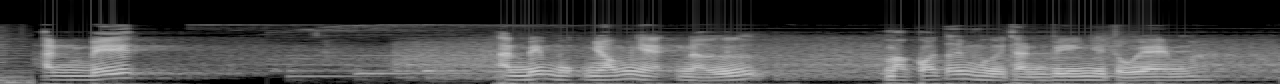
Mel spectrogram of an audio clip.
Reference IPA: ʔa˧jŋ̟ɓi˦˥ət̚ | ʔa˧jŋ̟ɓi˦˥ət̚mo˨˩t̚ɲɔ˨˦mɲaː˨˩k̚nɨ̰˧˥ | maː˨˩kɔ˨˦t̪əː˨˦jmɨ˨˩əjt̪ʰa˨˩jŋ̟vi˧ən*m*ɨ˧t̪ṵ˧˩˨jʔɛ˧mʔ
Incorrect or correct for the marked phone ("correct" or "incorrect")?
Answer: incorrect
